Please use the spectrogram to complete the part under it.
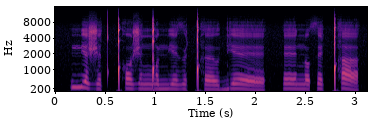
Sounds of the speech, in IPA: mʲ a ʒ ɜ t ǃʰ ɔ ʒ ɐ ŋ͡ǃ ɔ mʲ ɛː ð ə˞ ǃʰ ɜː ʊ̯ bʲ ɛː | ɛː n ɔ θ ɛ ǃʰ a

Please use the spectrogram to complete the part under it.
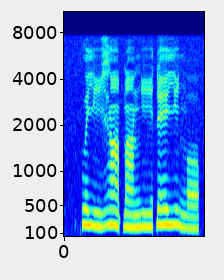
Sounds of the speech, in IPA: kʷ e˦ j iː˨ ɣ ã˦˨ ɓ ã˨ ŋ iː˨ ɗ eː˦ j i˦˨ ŋ ɔ˨

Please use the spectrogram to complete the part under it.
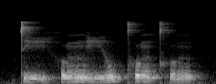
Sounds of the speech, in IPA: t̪ iː˨˩ h ʊ˨˧ ŋ n̪ iː˨˥ w kʰ ʊ˧ ŋ kʰ ʊ˨ ŋ

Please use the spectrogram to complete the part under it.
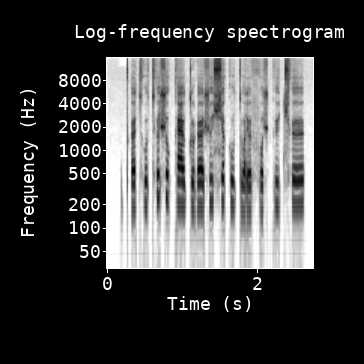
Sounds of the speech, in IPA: pʼ œ˨ tʰ u˨ tʰ ø˦ ʃ o˨ k æ˧ tʷ i˨ ɽ œ˦˨ ʃ y˦ ɕ œ˦ k u˧ tʷ ɑ˨ ɾ ø˧ f o˨ ʃ k y˧ t͡ɕʰ ø˦

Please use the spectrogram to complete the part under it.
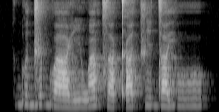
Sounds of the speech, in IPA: ɡʷ i˦ d͡ʒ ɛ˦ ɡʷ aː˨ ɣ ĩ˨ w ã˦ t͡s a˨ kʼ a˦ t͡ʃ i˦ d a˦ j uː˦

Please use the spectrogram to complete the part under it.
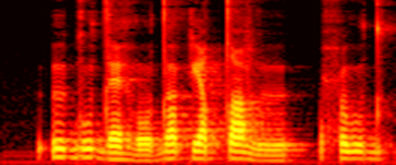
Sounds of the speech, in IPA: ʔ ɯ˥ ɡ u˥ d ɛ˧ ɦ o˩ d ʌ˥ k e˥ d tˤ e˥ v ɯ˩ | ħ u˧ d

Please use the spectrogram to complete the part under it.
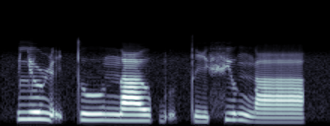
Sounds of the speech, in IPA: lʲ u˥ ɳ ḭ˩ t̪ uː˥ n̪ aː˥ ʊ̯ ɓ ṵ˩ t̪ i˩ fʲ u˥ ŋ aː˩

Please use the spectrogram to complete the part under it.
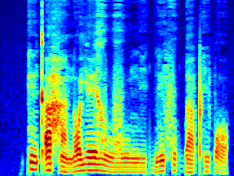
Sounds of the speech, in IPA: k ĩ˦ kʼ a˦ h ã˨ n ɔ˦ j eː˦ ɣ uː˨ ɣ uː˨ ŋ iː˨ ɡ͡b ĩ˦ f u˦ ɡ͡b a˨ pʰ i˦ p ɔ˨

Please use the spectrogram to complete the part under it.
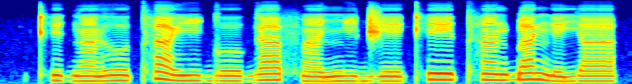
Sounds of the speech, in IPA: kʰ ɪ˨ ɡ ã˨ ɣ o˨ tʰ a˦˨ ɣ i˨ ɡ oː˨ ɡ a˦ f ã˨ ɲ i˨ d͡ʒ eː˨ kʰ eː˦ tʰ ã˦ ɡ͡b a˦ ŋ e˨ j a˦

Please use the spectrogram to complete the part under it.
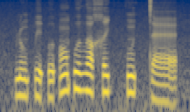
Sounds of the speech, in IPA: ɳ ũ˨ p ɪ˨ ʔ ʊ˨ ʔ ɔ̃˦ p ʊ˦ ð ʌ˦˨ χ i˦ kː ũ˦ tː æ˨

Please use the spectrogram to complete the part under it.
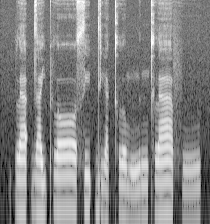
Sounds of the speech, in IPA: p l a˦˥ ʔ d a˦˥ j pʰ l ɔː˥˩ s i˥˩ ʔ d i˩˦ a̯ kʰ l o˨˩ m n ɯ˧ ŋ kʰ l aː˥˩ f uː˦˥

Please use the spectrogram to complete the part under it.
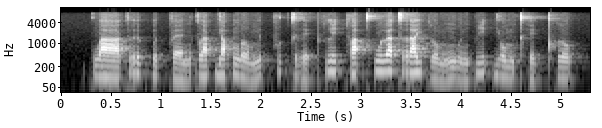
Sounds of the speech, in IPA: k w aː˧ k r ɯ˥˩ k̚ l ɯ˨˩ k̚ f ɛː˩˦ n k l a˦˥ k̚ j a˦˥ p̚ ŋ ɤː˨˩ m e˦˥ k̚ f ɯ˥˩ k̚ t r e˨˩ ʔ pʰ l i˥˩ t̚ f a˦˥ ʔ kʰ w ɯ˥˩ a̯ t r a˥˩ j p l o˩˦ m ŋ u˩˦ n p i˥˩ t̚ j o˧ m kʰ e˨˩ k̚ pʰ l o˦˥ k̚

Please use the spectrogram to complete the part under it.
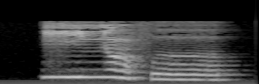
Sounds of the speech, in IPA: ɣ i˦ ɲ ɔ̃˦˨ f oː˨

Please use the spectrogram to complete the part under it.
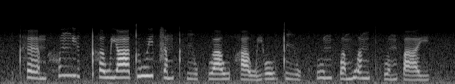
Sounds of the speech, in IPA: t̪ʰ ɛː˨˩ m h ʊ˥ ŋ j ɪ˧ k̚ t̪ʰ ɐ˧ w j aː˧ t̪ uː˥ j t͡s ɐ˨˧ m t̪ʰ iː˨˩ w kʷ aː˨˧ w h aː˨˩ w j o˨ w t̪ iː˨˩ w kʰ uː˧ m p ɐ˨˥ m w ɐ˧ ŋ kʷʰ ɐ˨˧ m p aː˨ j

